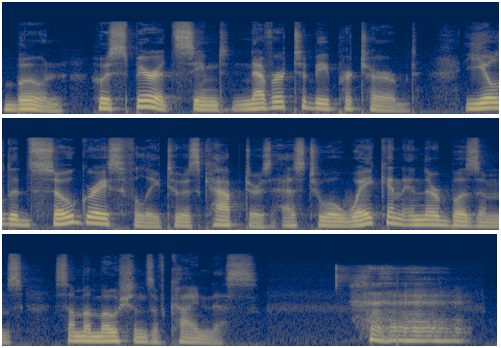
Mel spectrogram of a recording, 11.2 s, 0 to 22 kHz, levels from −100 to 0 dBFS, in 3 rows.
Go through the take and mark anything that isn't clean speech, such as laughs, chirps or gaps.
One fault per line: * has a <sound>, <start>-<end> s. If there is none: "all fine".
* has a laugh, 9.9-11.0 s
